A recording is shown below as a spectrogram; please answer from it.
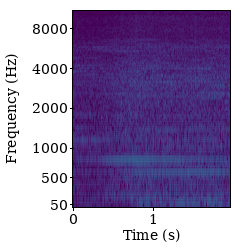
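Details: Goodman 95% AFUE gas furnace, first startup of the heating season; steady low fan rumble with a faint constant hum building evenly over two seconds before the burner lights: normal inducer pre-purge.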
